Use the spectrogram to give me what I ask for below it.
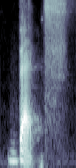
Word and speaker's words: debts: Run up to accumulate debts. Debts. Esse B não é pronunciado. Acumular dívidas. To accumulate debts. Debts, ok? Não pronuncia o B. É igual doubt, dúvida. Tem um B, mas não fala o B.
